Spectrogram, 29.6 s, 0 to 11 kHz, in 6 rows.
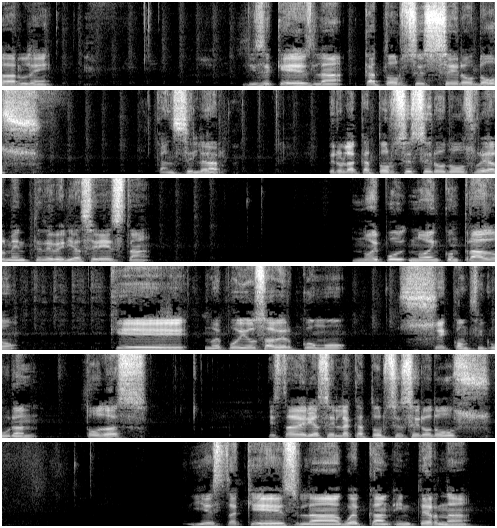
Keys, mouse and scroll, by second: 0.5 click, 7.3 click, 9.3 click, 12.3 click, 14.6 click, 16.6 click, 18.7 click, 25.4 click.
